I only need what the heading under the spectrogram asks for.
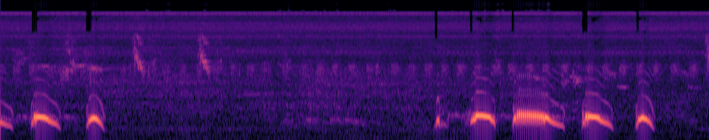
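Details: Decoy spotted dove calling to provoke wild doves: mellow coos at the start, a quiet gap, then a full phrase with a long central coo and falling end notes; faint background twittering.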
